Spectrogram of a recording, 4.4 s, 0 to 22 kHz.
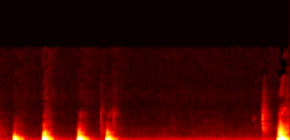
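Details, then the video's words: Dog dream-barking in its sleep (2015): four quick, soft, stifled woofs about half a second apart, a pause of two seconds, then a faint whimper and one louder woof at the end. A constant low hum runs underneath indoors. "Dream barking"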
